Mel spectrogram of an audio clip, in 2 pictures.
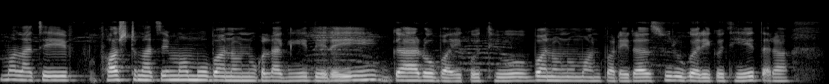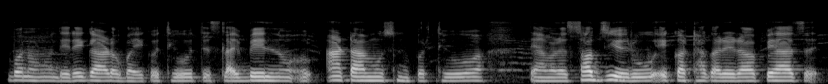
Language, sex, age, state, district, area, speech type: Nepali, female, 30-45, West Bengal, Jalpaiguri, rural, spontaneous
